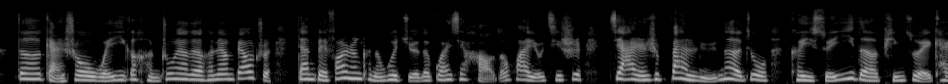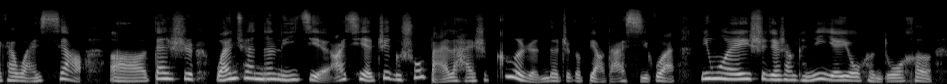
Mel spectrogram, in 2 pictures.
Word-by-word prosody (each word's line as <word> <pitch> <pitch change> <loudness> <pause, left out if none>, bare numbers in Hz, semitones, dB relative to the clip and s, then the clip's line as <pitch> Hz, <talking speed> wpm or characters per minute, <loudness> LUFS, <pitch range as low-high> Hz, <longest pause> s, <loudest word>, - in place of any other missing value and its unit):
的 255 -1 +2
感 145 - -1
受 200 +1 +2
为 170 -1 +1
一 205 +2 -1
个 225 - -1
很 180 -7 -4
重 255 +6 -2
要 245 -1 +2
的 215 -2 +2
衡 210 +2 -2
量 240 +1 +1
标 275 +3 +1
准， - - -3 0.2
但 245 0 +2
北 215 -5 +2
方 270 +10 +1
人 270 -2 +4
可 230 -4 -4
能 175 -1 -1
会 210 +1 +2
觉 170 -4 -3
得 180 +3 -2
关 210 +4 -1
系 235 +2 -3
好 230 - -5
的 185 +6 -6
话， 215 -1 -2
尤 170 -2 0
其 185 +3 -5
是 230 +2 -3 0.2
家 240 -3 +2
人、 205 0 +2
是 225 - -2
伴 240 -3 +2
侣， 150 -4 -1
那 245 -4 +3
就 205 -2 0 0.2
可 205 - -2
以 195 -2 +3
随 180 -1 -1
意 260 +6 +1
地 200 -8 +2
贫 180 +1 -4
嘴、 195 +2 0
开 190 -1 -4
开 185 - -2
玩 165 -4 -2
笑。 240 +4 -2 0.2
呃， 155 -1 -1
但 265 -1 +3
是 255 -1 0 0.2
完 205 +6 +5
全 285 -3 +3
能 250 0 +3
理 215 -1 +1
解， 220 -3 -1
而 235 - +1
且 245 -5 +1
这 285 - -2
个 220 -3 -2
说 325 - -2
白 330 - -4
了 170 - -1
还 165 -1 -4
是 205 +4 -8
个 340 - +3
人 140 - -3
的 165 +2 -2
这 165 +1 -8
个 150 - -7
表 - - -3
达 - - -6
习 150 -2 -1
惯， 165 +3 -1 0.2
因 270 +1 +5
为 250 -1 +6
世 250 0 -1
界 215 -1 +4
上 210 -1 -1
肯 190 -2 -2
定 250 +4 +2
也 195 -3 +3
有 180 -2 +3
很 155 -5 -6
多， 150 +3 -2
很 150 -3 -4
210 Hz, 275 characters per minute, -27 LUFS, 175-245 Hz, 0.2 s, 为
